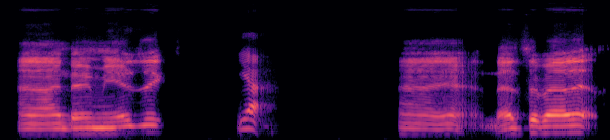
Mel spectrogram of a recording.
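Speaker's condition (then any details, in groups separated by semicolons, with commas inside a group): Cerebellar ataxia; speech affected, hard to understand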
